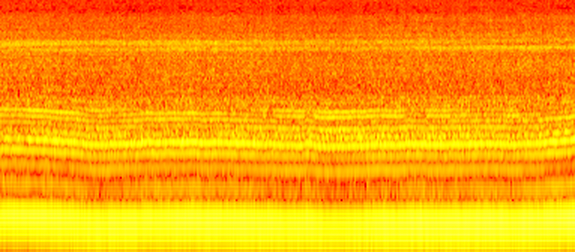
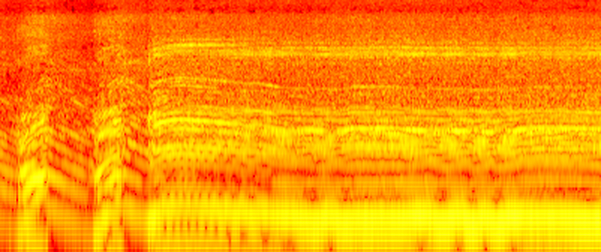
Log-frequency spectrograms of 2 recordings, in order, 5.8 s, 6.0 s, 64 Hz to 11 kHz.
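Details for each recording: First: Stihl MS180c 32cc chainsaw cold, bar under light load: steady high buzz that sags a touch in pitch and recovers; bogging when cold from a lean low-speed mixture, fixed by tuning and better once warm. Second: Stihl MS180 C 32cc chainsaw that bogged only when cold, low-speed screw opened about 1/8 turn, warmed up, cutting 8–9 in wood: high buzz dips briefly on entry, then holds steady through the cut; bogs slightly only under heavy pressure.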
